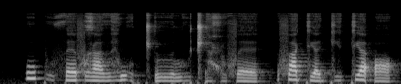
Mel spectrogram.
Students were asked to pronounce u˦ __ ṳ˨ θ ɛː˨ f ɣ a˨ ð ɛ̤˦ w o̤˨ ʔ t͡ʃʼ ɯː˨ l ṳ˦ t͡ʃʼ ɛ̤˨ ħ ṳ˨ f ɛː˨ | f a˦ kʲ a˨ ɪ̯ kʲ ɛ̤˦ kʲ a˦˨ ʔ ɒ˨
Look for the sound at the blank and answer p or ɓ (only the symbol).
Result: p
